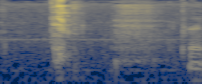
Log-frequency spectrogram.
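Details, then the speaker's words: Girl with a lingering bout of hiccups in a quiet room, from an old recording: two or three short, sharp voiced gulps a couple of seconds apart. Hiccups. "hiccups. Waiting for them to be over. Because I can't do anything else until they're over. It's annoying."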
